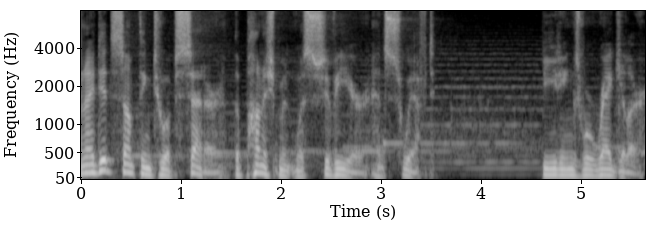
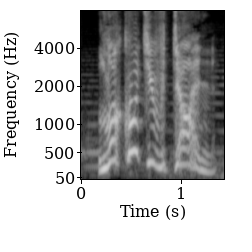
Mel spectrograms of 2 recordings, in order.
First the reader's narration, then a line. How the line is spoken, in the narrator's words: she screamed into my ear, her shrill tone cutting into my brain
